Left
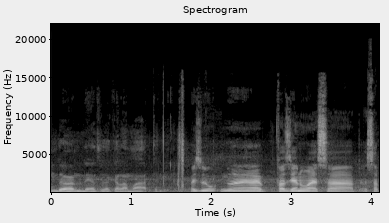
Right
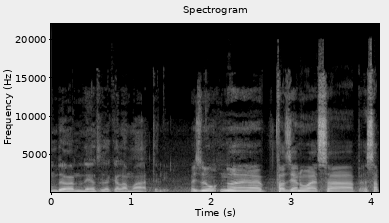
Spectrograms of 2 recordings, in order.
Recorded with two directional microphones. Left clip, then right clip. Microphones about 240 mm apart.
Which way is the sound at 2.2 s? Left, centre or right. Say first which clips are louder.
Right 3 dB; right.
